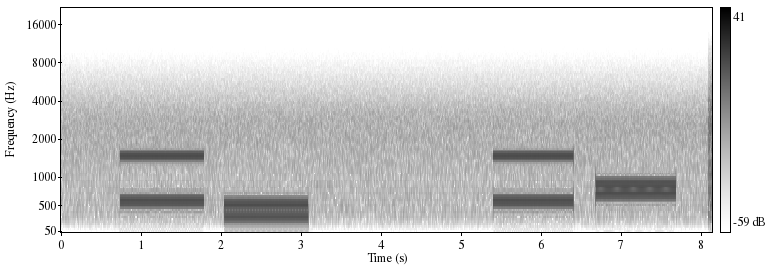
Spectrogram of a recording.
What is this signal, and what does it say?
Aircraft SELCAL, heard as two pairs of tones, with a squelch burst at the end. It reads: GS-AF GS-JL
